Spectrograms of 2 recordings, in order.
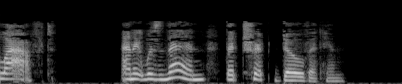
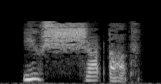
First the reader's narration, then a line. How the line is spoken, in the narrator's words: hissed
